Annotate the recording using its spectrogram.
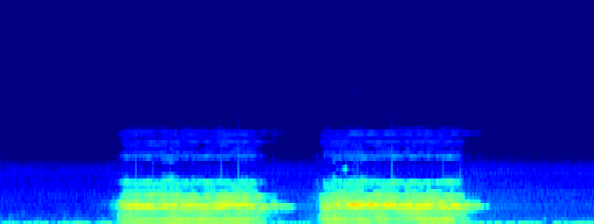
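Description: A car horn sounds twice: two long, steady honks of about a second each, with a short gap between them.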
